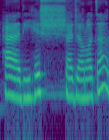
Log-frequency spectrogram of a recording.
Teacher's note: sheen is going to have tafashi, meaning that that sound is kind of spreading within the mouth just a little bit. Hadihi shajarata, ra here is going to be heavy because it has a fatha.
